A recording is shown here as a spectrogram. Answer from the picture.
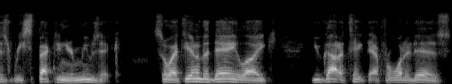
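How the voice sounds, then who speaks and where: Against a quiet background, a man with a medium pitch and an ordinary speaking voice talks at a fairly quick pace with ordinary pitch variation, the sound dry and close with no echo. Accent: American. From Detroit. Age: 30s. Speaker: hip hop producer. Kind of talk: casual interview.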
